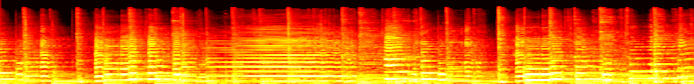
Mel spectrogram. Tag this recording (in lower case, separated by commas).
music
